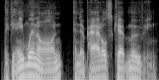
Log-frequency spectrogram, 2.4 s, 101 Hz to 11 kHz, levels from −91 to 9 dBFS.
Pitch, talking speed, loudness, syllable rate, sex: 95 Hz, 225 wpm, -18 LUFS, 5.3 syllables/s, male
